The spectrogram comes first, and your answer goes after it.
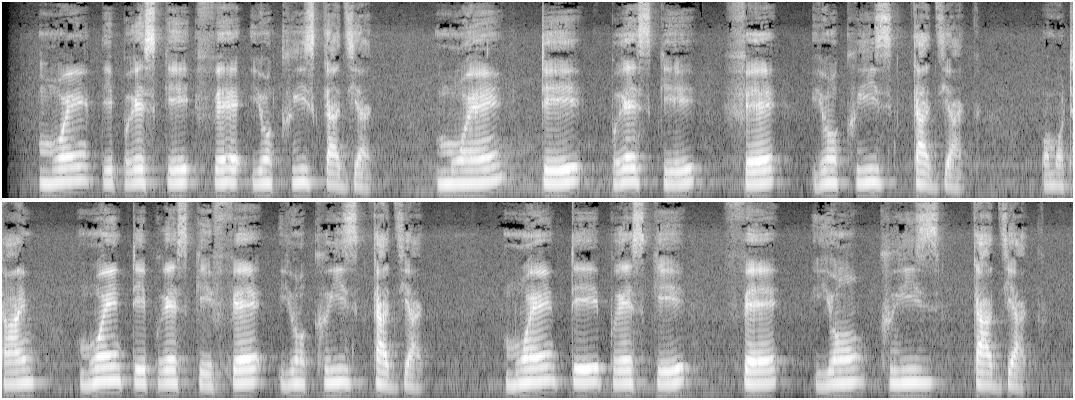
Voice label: I almost had a heart attack in Haitian Creole Mwen te preske fe yon kriz kadyak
